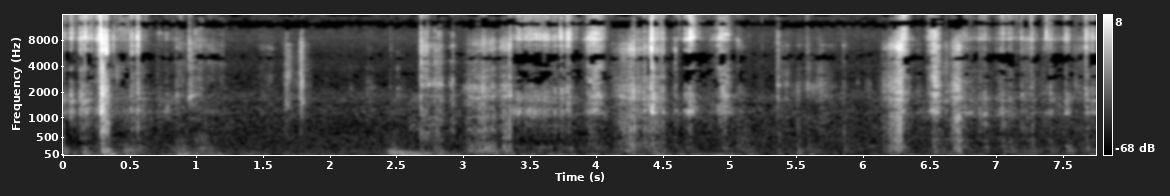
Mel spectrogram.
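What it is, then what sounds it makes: Dry soap bar being carved. A solid bar of dry mint-green soap, held in the hand, is carved with a metal utility knife blade. The blade makes a run of crisp, bright scraping and cutting strokes, mostly high-pitched and airy with little low end. Short bursts are separated by brief quiet gaps.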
